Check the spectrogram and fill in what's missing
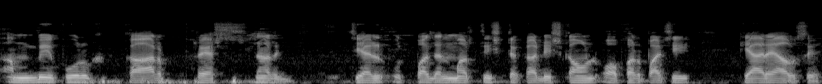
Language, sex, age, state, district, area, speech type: Gujarati, male, 45-60, Gujarat, Anand, rural, read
